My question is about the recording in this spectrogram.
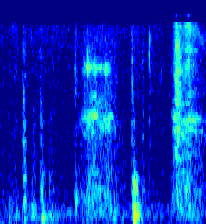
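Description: Near silence: room tone, with one faint click a little past halfway through.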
